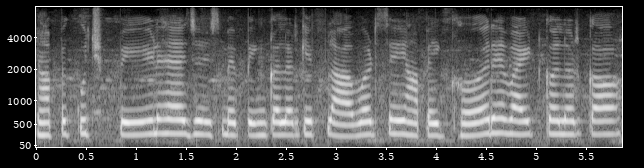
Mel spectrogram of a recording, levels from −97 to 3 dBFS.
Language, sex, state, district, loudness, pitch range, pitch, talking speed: Hindi, female, Maharashtra, Gondia, -12 LUFS, 265-285 Hz, 275 Hz, 195 wpm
